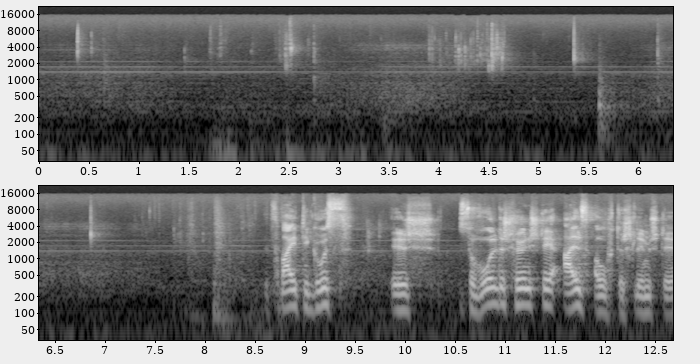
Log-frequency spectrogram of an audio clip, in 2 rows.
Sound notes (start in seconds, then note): 1.6 quiet splashing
